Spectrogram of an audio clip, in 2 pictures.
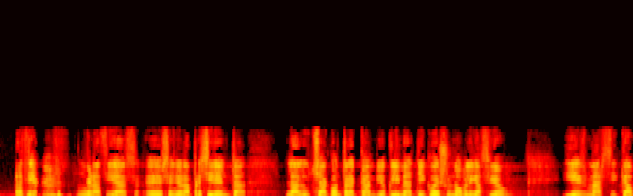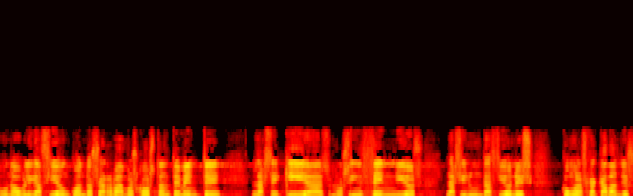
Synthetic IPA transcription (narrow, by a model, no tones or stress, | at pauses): ɡɾaθjasse̞ɲo̞ɾapɾe̞siðẽ̞nt̪a | lalut͡ʃako̞nt̪ɾaelkambjo̞klimat̪ikoe̞sunaoβ̞liɣaθjo̞̰ŋ | ie̞zmasikaβunaoβ̞liɣaθjõ̞ŋkwand̪oseɾβamo̞sko̞nst̪ant̪e̞mẽ̞nt̪elase̞kiaslo̞sinθẽ̞nd̪jos | lasinũnd̪aθjo̞ne̞sko̞mo̞laskeakaβand̪e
